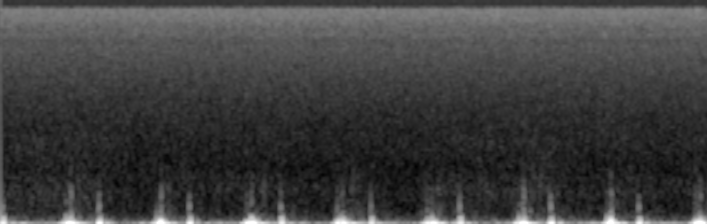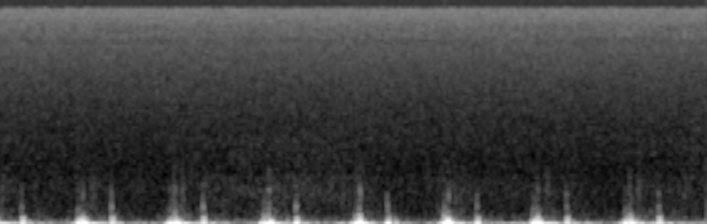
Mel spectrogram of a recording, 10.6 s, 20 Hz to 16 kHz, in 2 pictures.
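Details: Steady low lub-dub heartbeat at about 88 per minute, regular rhythm with no extra sounds, recorded binaurally: a normal heartbeat.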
